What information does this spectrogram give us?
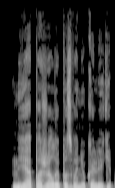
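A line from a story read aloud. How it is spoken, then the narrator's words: Muttering. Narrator (Russian): пробормотал профессор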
